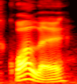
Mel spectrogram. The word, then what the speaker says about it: qual é: Qual é? Together it's qual é. You hear the L now.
